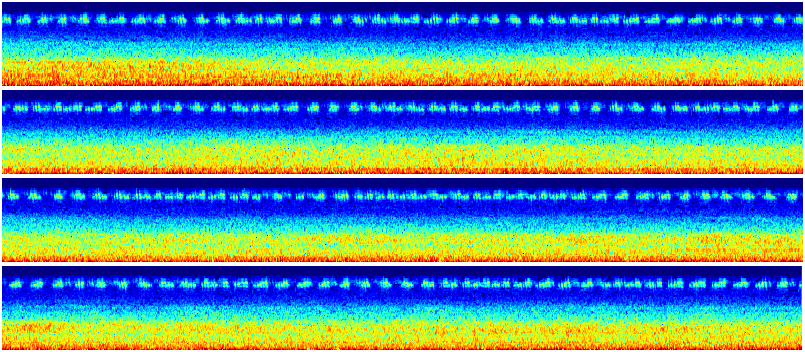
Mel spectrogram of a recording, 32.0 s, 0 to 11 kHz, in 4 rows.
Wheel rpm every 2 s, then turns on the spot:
0, 0, 0, 0, 0, 0, 0, 0, 0, 0, 0, 0, 0, 0, 0, 0.
none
